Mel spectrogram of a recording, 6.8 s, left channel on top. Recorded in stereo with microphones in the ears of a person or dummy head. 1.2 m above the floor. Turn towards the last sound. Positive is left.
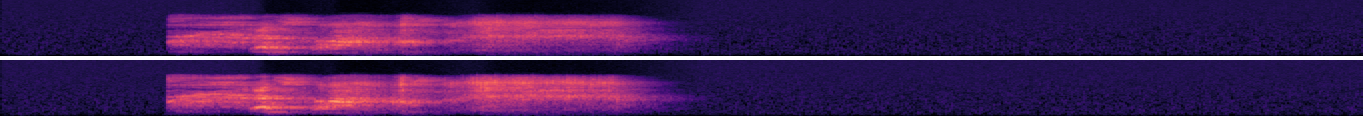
turn(degrees=-40)  # may be behind; listen again after turning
